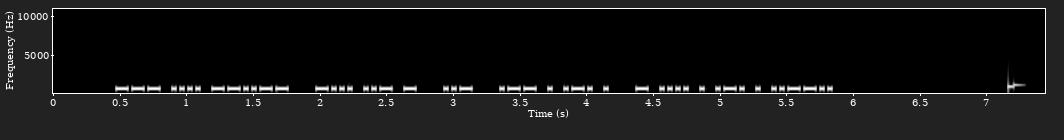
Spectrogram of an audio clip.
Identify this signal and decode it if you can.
Morse code, heard as a keyed tone, about 40 wpm, 700 Hz. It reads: OH, BUT U WERE THERE?
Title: Sentences from Top 500 Words and Abbreviations 40wpm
